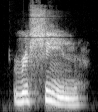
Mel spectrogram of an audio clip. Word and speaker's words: Roisin: Say it one more time for me. – Rasheen.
